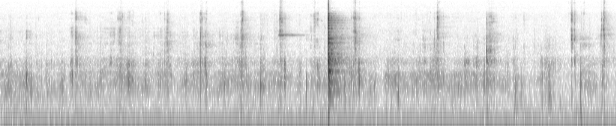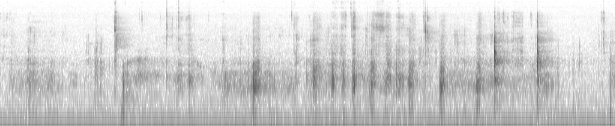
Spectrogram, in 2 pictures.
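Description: Close-miked chewing of spicy instant noodles and chilli momo, with many small irregular mouth clicks. About four seconds in comes one loud clink of metal cutlery on the ceramic plate, ringing briefly.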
